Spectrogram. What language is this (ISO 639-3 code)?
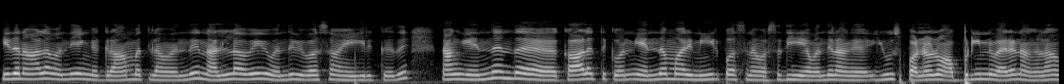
tam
